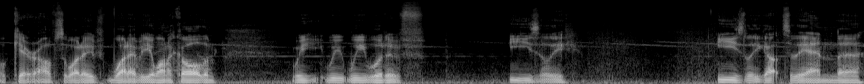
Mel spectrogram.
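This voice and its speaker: A man with a very deep, low pitch speaks in a monotone with flat intonation at a moderate pace. Long, frequent pauses break up his speech, with music in the background. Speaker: gaming commentator. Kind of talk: gameplay commentary. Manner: casual, filler-heavy; halting, stuttering.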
